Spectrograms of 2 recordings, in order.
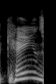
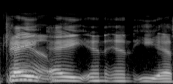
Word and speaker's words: Cannes: All right, so apparently there's a rumor that at the is it the Cannes or Cannes Film Festival? The Cannes. The Kannes Film Festival. Cannes? Cannes? Cannes. It's Cannes Film Festival.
